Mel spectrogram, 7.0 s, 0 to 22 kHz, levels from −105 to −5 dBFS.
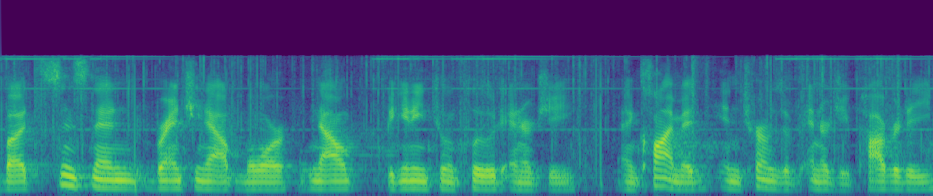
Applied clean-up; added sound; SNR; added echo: none; Telephone + Crumpling, crinkling; 18 dB; none.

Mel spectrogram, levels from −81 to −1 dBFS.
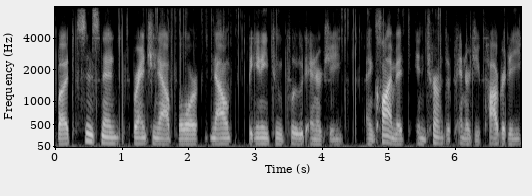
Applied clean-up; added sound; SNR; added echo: neural diffusion model UNIVERSE++.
